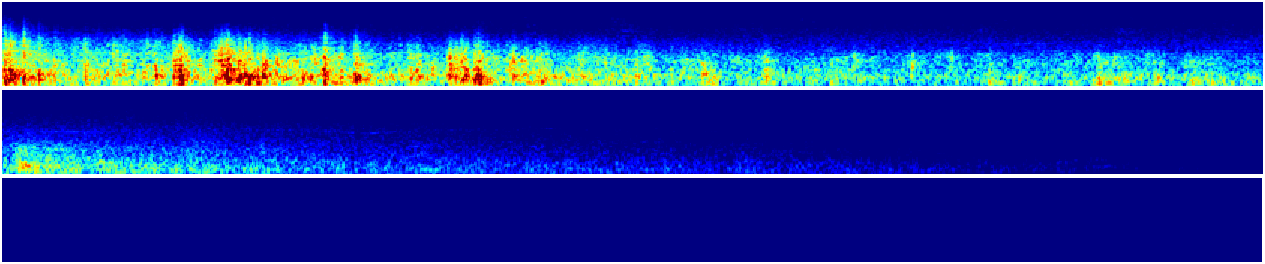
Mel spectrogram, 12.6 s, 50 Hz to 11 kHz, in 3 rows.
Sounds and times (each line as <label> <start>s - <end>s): Thunder 0.0s - 5.1s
